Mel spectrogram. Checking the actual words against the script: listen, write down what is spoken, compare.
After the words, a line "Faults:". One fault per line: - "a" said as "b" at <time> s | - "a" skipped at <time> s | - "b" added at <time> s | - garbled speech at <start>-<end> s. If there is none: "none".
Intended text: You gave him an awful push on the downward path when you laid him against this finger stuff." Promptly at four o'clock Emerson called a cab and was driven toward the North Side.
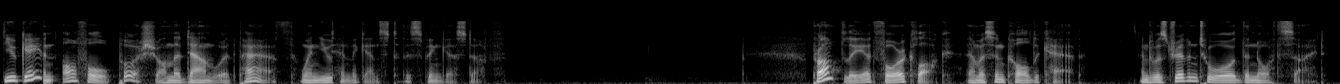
You gave an awful push on the downward path when you him against this finger stuff." Promptly at four o'clock Emerson called a cab and was driven toward the North Side.
Faults:
- "him" skipped at 0.5 s
- "laid" skipped at 3.3 s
